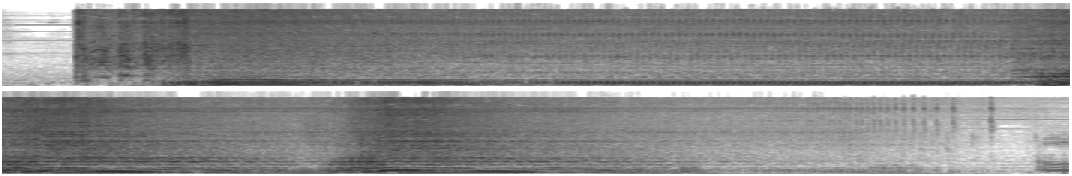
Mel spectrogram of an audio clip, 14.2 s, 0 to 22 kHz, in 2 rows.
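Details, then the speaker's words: 1.4 TSI EA111 MK5 VW Jetta after fitting high-performance coil packs and NGK iridium plugs: cranks, catches, settles into steady even idle with brief blips; sounds healthy. "Obviously, when it's sort of just idling, we're not going to notice much, but I'm going to take it out for a little drive now."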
